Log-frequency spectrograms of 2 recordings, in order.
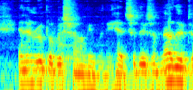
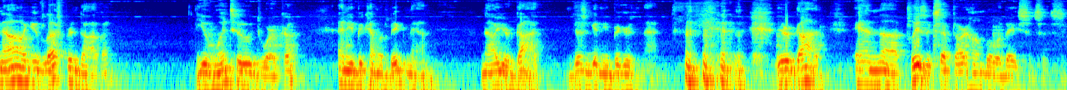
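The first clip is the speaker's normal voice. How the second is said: very sarcastic, with mock reverence. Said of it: "They say in a very sarcastic kind of way".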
